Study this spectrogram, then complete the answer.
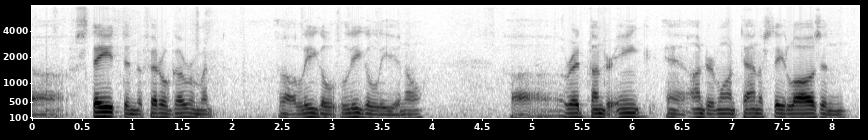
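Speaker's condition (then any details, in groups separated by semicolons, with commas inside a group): No condition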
